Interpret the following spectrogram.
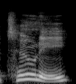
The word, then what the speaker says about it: toonie: loon on it the toonie is is called a toonie because uh it is two for two dollars and it was it rhymes with looney so looney tutuni that's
